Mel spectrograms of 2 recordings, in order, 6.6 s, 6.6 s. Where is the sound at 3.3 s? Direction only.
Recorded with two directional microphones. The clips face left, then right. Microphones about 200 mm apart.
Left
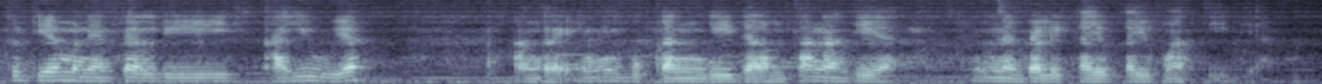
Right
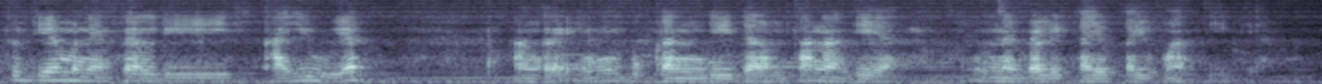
15° left (ahead or behind).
